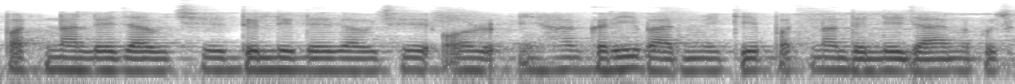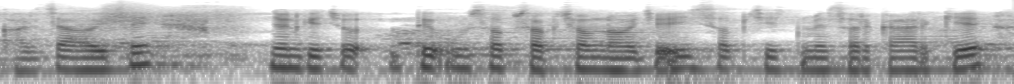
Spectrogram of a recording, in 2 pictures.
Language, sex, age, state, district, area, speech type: Maithili, male, 30-45, Bihar, Sitamarhi, rural, spontaneous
